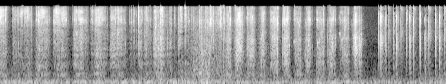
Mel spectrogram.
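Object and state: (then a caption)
Beaded purse scratched with nails. Long nails rapidly scratch the beaded front of a black beaded sequin fabric purse with a silver metal frame. The result is a fast run of short, bright, rasping strokes with almost no low end and a brief pause near the end.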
